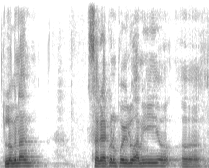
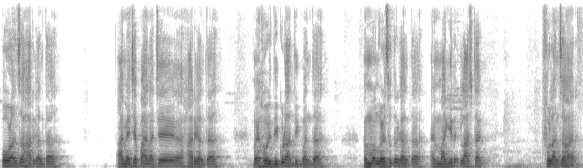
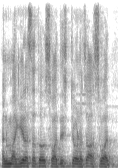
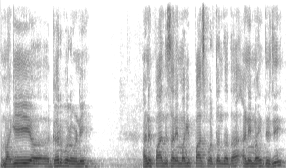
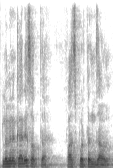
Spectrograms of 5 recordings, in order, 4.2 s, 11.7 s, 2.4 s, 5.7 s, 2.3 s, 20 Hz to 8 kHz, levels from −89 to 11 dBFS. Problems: background sounds at intervals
